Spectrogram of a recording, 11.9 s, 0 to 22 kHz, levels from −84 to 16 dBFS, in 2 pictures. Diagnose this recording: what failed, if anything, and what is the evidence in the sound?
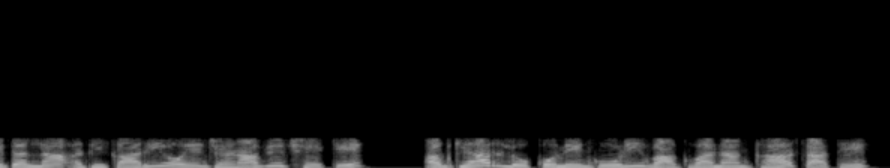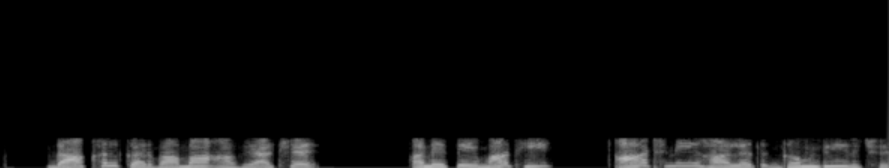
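Muffled, gargly speech throughout, cut off above 3.8 kHz: the codec stage, the RealAudio 14.4 codec, whose heavy damage fits an 8 kbit/s speech coder.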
